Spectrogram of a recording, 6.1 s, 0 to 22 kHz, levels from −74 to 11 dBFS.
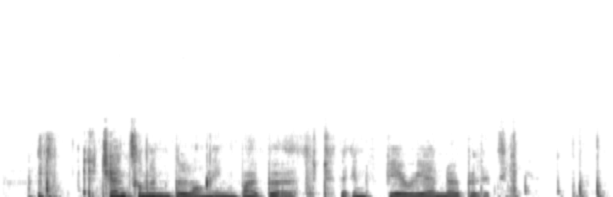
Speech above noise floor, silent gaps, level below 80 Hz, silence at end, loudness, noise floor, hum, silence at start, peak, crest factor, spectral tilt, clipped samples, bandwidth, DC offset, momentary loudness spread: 19 dB; none; -64 dBFS; 0.15 s; -18 LUFS; -37 dBFS; none; 0.35 s; 0 dBFS; 18 dB; -5.5 dB/octave; under 0.1%; 7.8 kHz; under 0.1%; 19 LU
